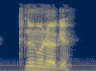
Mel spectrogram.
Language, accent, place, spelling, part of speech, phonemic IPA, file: French, France, Lyon, pneumologue, noun, /pnø.mɔ.lɔɡ/, LL-Q150 (fra)-pneumologue.wav
- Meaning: pneumologist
